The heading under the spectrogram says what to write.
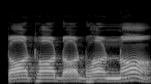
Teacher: टवर्ग ट ठ ड ढ न और रकार सकार का उच्चारण स्थान क्या है, मूर्धा है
